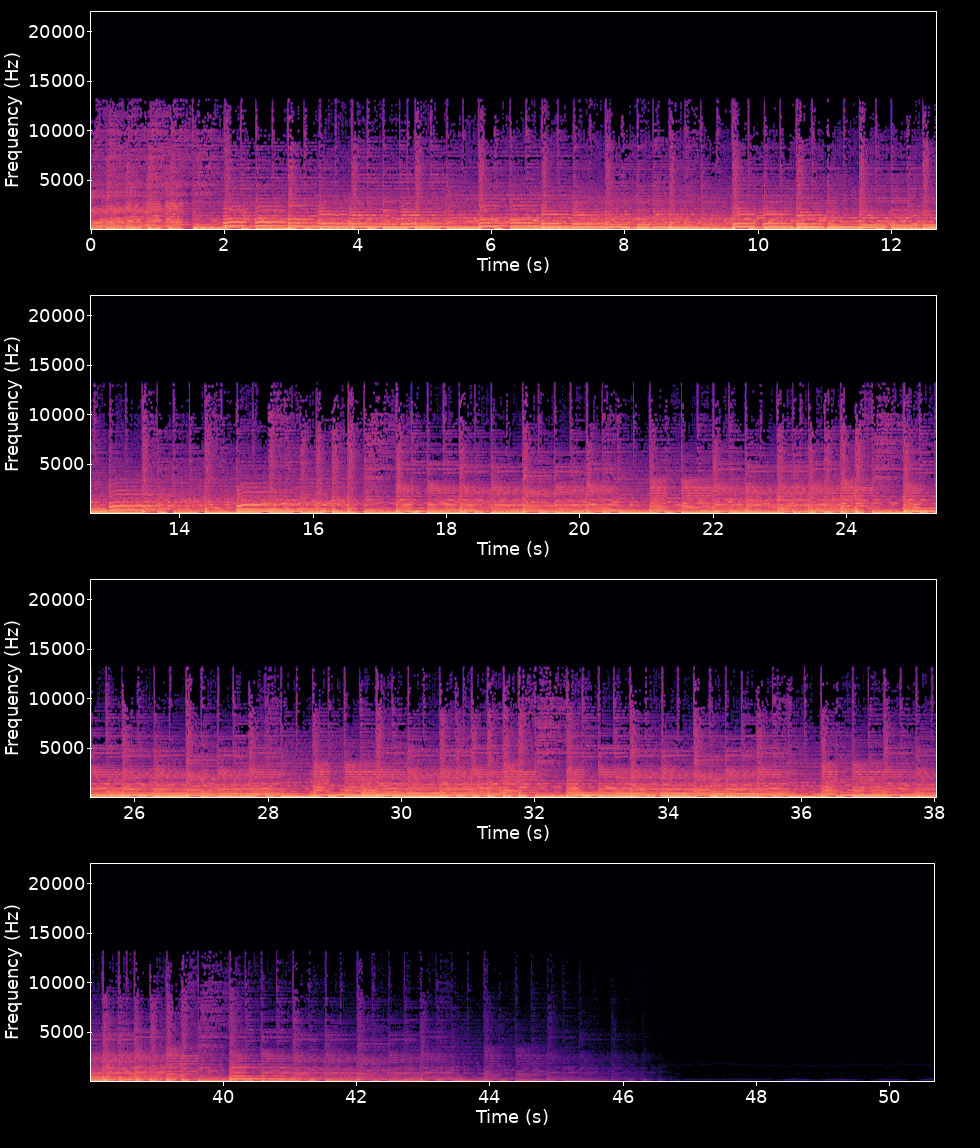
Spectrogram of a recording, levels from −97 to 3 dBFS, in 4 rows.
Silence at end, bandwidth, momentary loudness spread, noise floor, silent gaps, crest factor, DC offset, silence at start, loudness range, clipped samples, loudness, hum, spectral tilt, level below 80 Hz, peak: 5.75 s; 13 kHz; 8 LU; -83 dBFS; none; 16 dB; under 0.1%; 0 s; 7 LU; under 0.1%; -18 LUFS; none; -7 dB/octave; -22 dBFS; -2 dBFS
